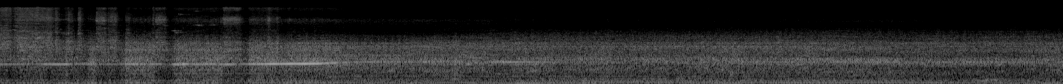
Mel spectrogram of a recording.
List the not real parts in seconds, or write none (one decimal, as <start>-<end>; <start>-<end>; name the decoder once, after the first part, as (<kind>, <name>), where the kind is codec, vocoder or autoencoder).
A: 4.1-5.1 (codec, SNAC)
